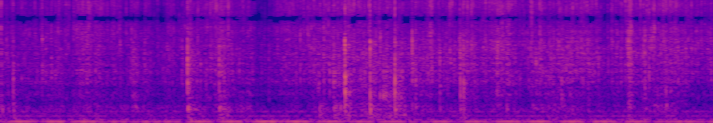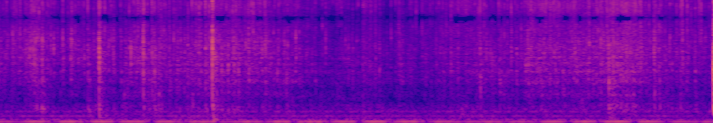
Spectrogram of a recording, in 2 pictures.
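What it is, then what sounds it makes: Plastic air-cushion packaging. Clear plastic air-pillow packing wrap with blue print and air-filled cells is crumpled and squeezed with fingers and long pink nails. The result is a continuous, bright, fizzy crinkling with scattered sharper crackles over a steady low hum.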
